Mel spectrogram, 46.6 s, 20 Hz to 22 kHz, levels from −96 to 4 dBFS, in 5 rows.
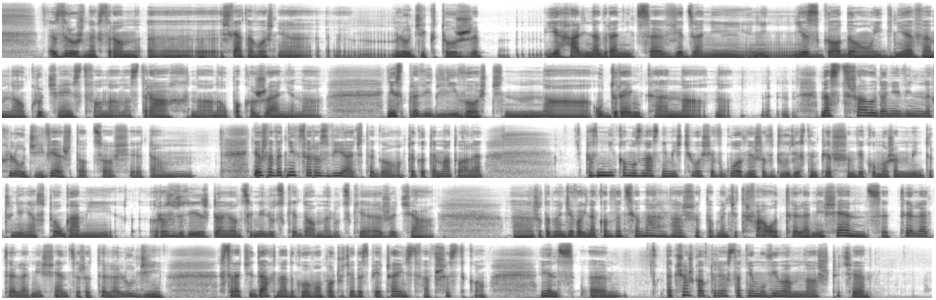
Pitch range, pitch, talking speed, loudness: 130-170 Hz, 150 Hz, 140 wpm, -23 LUFS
